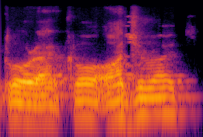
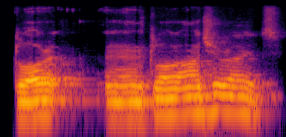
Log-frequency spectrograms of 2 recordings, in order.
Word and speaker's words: chlorargyrite: I don't know exactly how you pronounce it in English, but I would say chlorargyrite.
